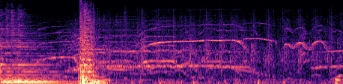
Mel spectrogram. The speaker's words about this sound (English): Thanks so much for clapping, singing along.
